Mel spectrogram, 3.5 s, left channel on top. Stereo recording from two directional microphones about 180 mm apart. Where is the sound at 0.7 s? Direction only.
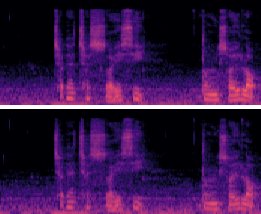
25° left (ahead or behind).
